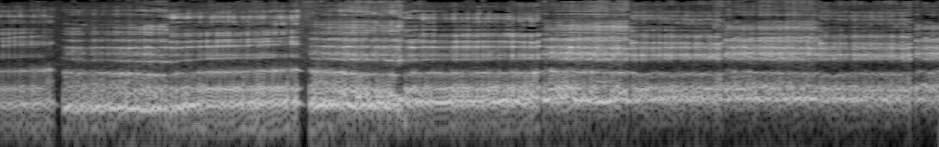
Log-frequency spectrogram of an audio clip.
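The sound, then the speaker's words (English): A red howler monkey perched in a tree at a sanctuary in Bolivia lets out a continuous, loud, deep roaring howl that drones on with only brief breaks for breath, filling the whole stretch. “This is the noise that this monkey makes. It's called a howler monkey. And it's actually called the red howler monkey.”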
